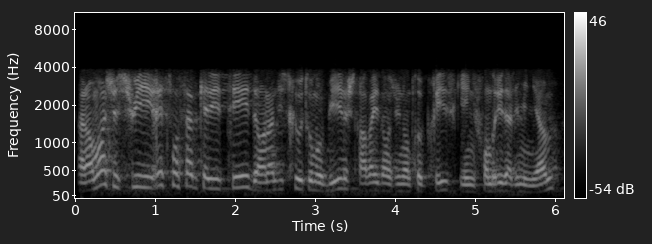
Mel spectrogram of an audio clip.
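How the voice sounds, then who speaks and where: A man's voice: on the high side, fast talker. Hesitant man on a tinny phone line. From Paris, France. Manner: hesitant, many fillers and restarts. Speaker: caller. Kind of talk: phone interview. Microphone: telephone.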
